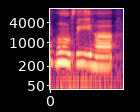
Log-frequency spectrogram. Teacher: میم کو ہم کو ظاہر کر کے بلا غنہ کے جلد پڑھنا ہے۔ جیسے کہ دیکھیں ہم فیہا، ابھی یہاں پر میم ساکن ہے، میم ساکن کے بعد کیا ہے؟ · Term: اظہار شفوی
